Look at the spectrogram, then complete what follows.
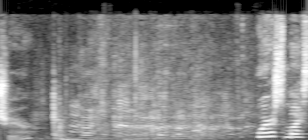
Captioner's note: laughing continues, then subsides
